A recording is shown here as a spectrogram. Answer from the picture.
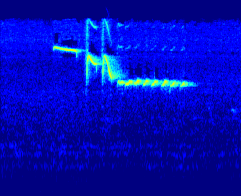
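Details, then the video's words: Eurasian blue tit song phrase: a thin, piercing high whistle, then a brief downward flourish and a quick, evenly repeated trill of bright notes lasting about a second. "blue tit / pimpelmees sound"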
